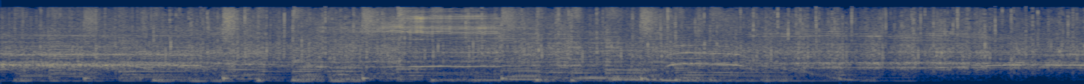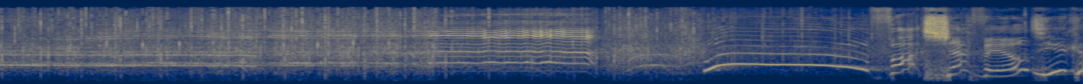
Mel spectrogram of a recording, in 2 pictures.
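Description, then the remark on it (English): An audience in Stratford-upon-Avon bursts into loud, dense applause for comedian Sophie Duker that gradually thins out, with high whoops and cheers rising over it and ringing out more clearly near the end. “Put your hands together and make an incredible woohooing noises for the wonderful Sophie Duker.”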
